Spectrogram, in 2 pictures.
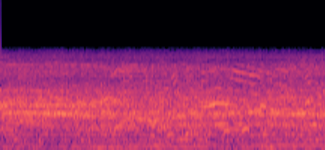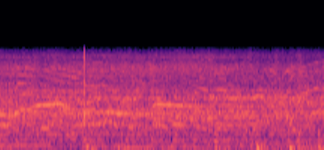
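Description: A crowd cheers and screams loudly, heard through a television speaker.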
